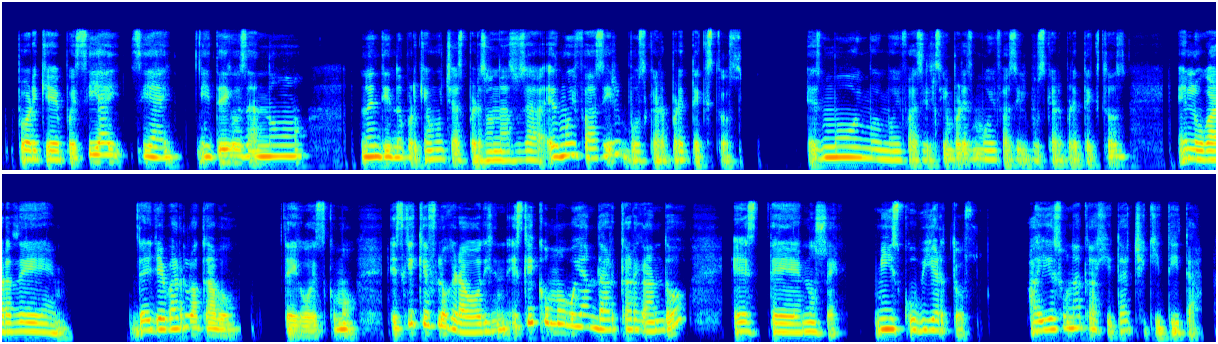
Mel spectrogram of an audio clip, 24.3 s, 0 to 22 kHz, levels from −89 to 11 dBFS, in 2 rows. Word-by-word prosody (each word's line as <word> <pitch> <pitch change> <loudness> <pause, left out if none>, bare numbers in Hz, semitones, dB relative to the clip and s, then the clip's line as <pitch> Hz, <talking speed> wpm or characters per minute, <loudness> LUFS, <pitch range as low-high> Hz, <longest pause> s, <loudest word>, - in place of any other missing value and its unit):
porque, 180 -1 +2
pues, 100 -12 -2
sí 135 - +2
hay, 135 0 -1
sí 235 -1 +1
hay, 220 +1 0 0.2
y 230 -1 +1
te - - +1
digo, 130 -1 +3
o - - -1
sea, 120 - -1
no 235 +1 +3 0.5
no 230 -3 +6
entiendo 225 -2 +5
por - - -2
qué 180 - -4
muchas 185 -2 -3
personas, 165 +1 -1
o - - -9
sea, 175 -1 -2
es 230 - +2
muy 255 +2 +4
fácil 205 +3 -2
buscar 165 -7 -4
pretextos, 120 - -5 0.6
es - - -4
muy, 220 0 +5
muy, 195 -2 -3
muy 170 -2 -1
fácil, 165 0 -6
siempre 95 +2 -2
es - - -7
muy 180 0 -3
fácil - - -6
buscar - - -7
pretextos 230 - -6 0.5
en 190 +2 -1
lugar 175 -1 +4
de 175 - 0 0.6
de 200 +2 0
llevarlo 225 +4 +3
a - - -2
cabo, 110 -2 +1 0.4
te - - 0
digo, 95 -1 +1
es 100 0 -4
como, 110 0 +1 0.3
es - - -2
que 330 -1 -1
qué 335 -2 +2
flojera, 205 - +3
o 165 0 +3
dicen, 185 +5 -2
es - - -1
que 360 0 +5
cómo 335 -3 +1
voy 280 -2 +1
a 265 - -2
andar 220 -4 +1
cargando, 210 - -1 0.5
este, 170 -2 +2
no 180 0 +1
sé, 150 -2 -6 0.3
mis 225 +1 +6
cubiertos, 205 -4 -3 0.5
ahí 190 +3 +2
es 220 0 +2
una 245 0 +1
cajita 195 -4 -5
chiquitita 75 - -6
190 Hz, 175 wpm, -25 LUFS, 170-225 Hz, 0.6 s, no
